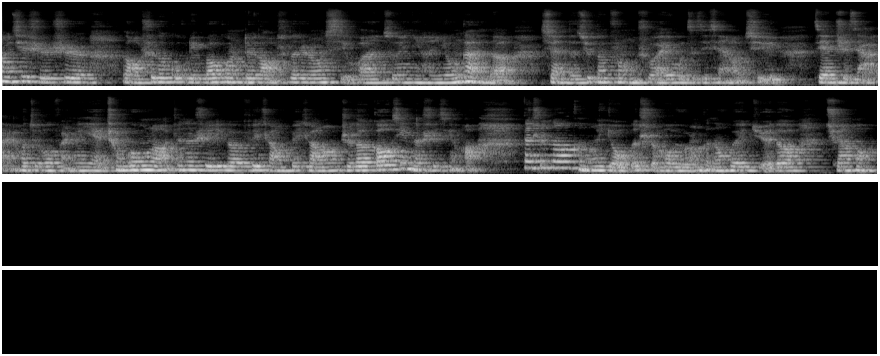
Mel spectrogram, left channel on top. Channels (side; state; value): right; silent; digital silence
